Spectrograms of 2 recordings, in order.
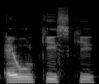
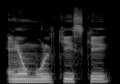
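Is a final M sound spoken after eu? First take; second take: no; yes. First: No M sound follows eu. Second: A distinct M sound follows eu. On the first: The speaker calls it right. "should be eulkiski" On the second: The speaker calls it wrong. "a final M pronounced"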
